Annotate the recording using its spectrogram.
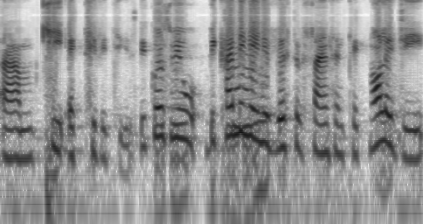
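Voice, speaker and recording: Lively intonation marks this woman's medium-pitched voice. She talks at a fairly quick pace. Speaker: e-learning practitioner. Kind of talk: webinar presentation. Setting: online seminar. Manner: fast.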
